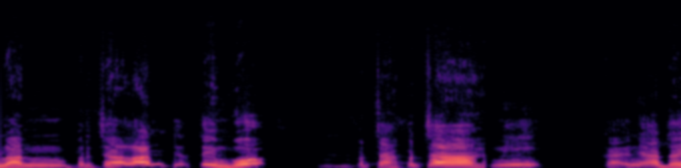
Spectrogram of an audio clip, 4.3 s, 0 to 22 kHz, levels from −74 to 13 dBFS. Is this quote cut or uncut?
cut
